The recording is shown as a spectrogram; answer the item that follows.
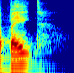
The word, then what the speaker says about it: Beit: And Beth, every time you hear the Beit, that's how you say it in Hebrew, prefix, it's usually with regards to a house.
